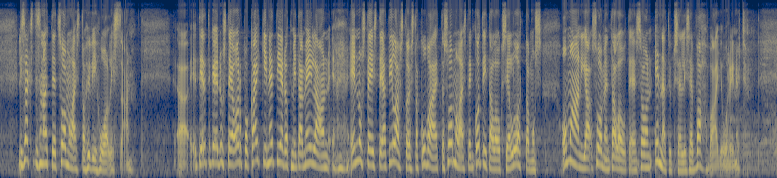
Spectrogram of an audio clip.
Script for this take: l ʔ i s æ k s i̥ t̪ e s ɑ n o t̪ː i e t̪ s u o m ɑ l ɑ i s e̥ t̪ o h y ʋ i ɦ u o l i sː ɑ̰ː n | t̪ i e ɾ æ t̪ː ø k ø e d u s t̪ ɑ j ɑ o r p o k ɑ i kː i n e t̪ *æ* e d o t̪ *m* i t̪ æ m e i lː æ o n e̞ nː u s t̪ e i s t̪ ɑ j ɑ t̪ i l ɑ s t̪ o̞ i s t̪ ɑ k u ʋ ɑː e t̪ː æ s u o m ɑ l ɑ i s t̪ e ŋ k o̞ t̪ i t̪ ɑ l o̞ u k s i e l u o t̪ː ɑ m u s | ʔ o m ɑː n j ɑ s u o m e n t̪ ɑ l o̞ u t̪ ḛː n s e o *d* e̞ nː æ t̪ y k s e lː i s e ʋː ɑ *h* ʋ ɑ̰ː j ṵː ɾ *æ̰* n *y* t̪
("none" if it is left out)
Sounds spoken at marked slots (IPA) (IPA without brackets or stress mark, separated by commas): i, m, n, h, ḭ, y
